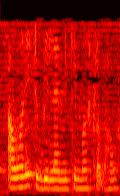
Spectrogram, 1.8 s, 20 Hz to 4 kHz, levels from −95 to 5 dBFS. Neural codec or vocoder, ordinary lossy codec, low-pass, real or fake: none; MP3, 16 kbps; 3.6 kHz; real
